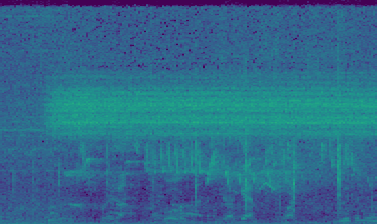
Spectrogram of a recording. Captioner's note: birds chirping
